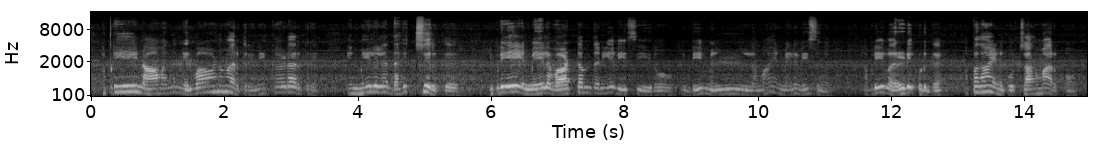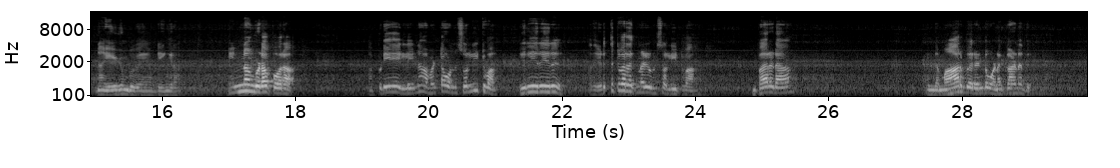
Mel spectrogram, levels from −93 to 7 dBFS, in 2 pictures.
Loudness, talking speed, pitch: -28 LUFS, 105 wpm, 205 Hz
